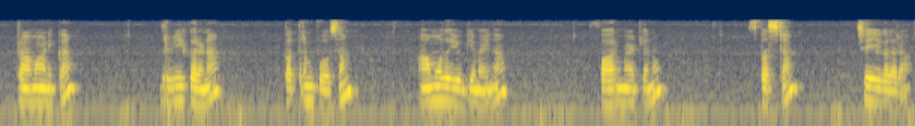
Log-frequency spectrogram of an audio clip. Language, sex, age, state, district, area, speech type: Telugu, female, 45-60, Andhra Pradesh, Krishna, urban, read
